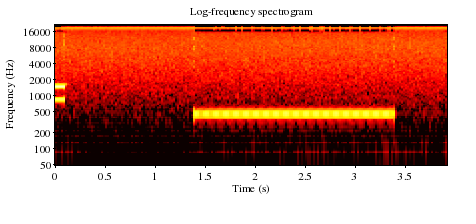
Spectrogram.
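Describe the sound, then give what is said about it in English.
A brief two-tone telephone beep, a short silence, then a single steady phone ring tone lasting about two seconds before cutting off, as radio station Hot 101.5 places a call to a listener. No one speaks. “Well, let's try to get me on the phone.”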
